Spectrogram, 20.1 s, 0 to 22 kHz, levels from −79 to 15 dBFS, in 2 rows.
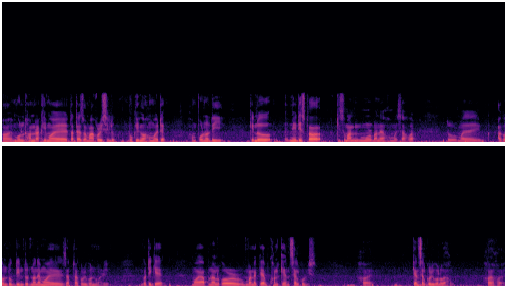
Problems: constant background noise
